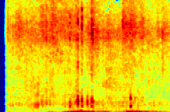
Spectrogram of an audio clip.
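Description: A person's low voice murmuring briefly, twice.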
